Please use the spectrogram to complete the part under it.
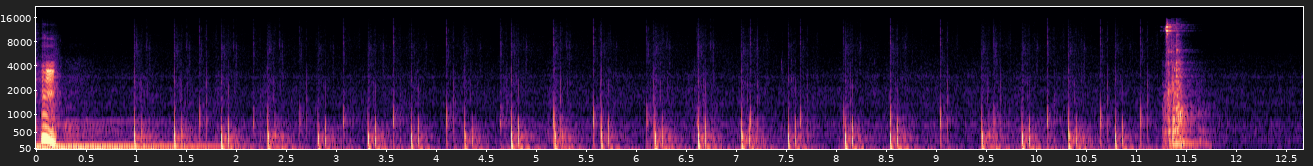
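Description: Footsteps thud steadily on wooden stairs.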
